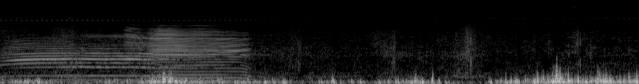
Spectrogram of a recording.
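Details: Cow in a pasture giving one long, steady moo with rich stacked harmonics that swells briefly then cuts off, followed by close snuffling and rustling noises.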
